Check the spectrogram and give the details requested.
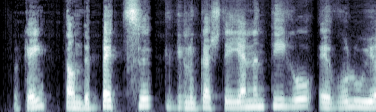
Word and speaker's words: pez: Esse C era uma pronúncia mais forte, como o TS, petse, que depois evolui a pez, ou pez. No espanhol peninsular mantém-se uma interdental, pez, mas no espanhol americano é uma sibilante, pez, ok?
